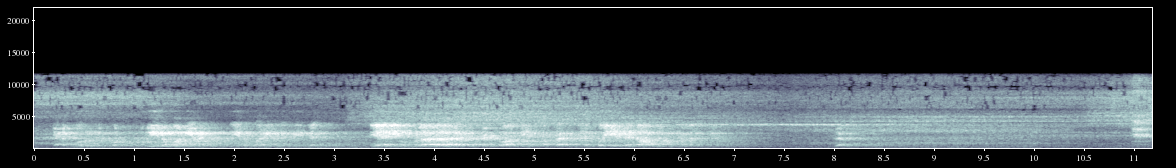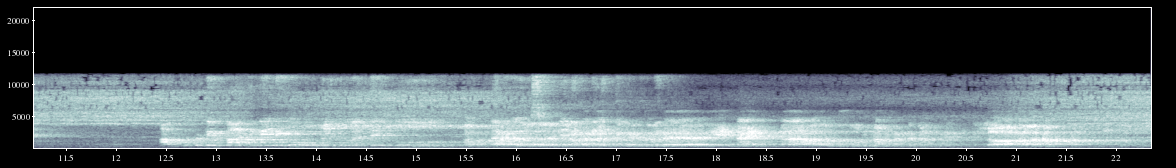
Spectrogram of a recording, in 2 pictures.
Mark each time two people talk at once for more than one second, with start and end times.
15.8-17.6

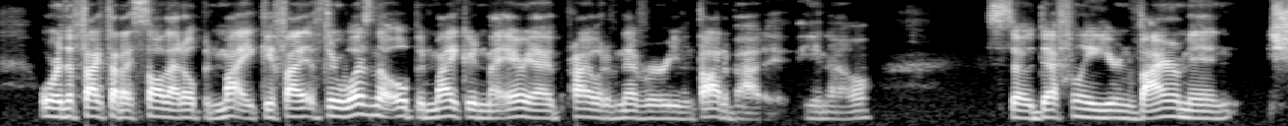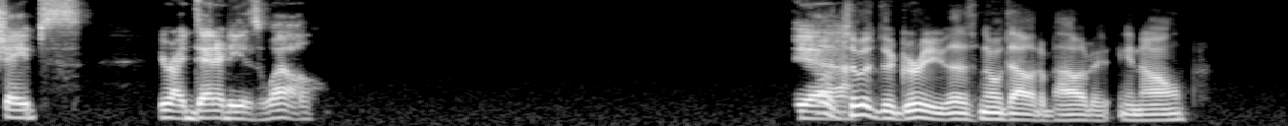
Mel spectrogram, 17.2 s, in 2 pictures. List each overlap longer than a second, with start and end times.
none

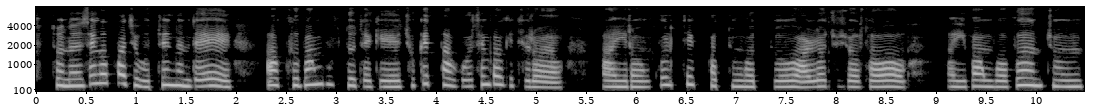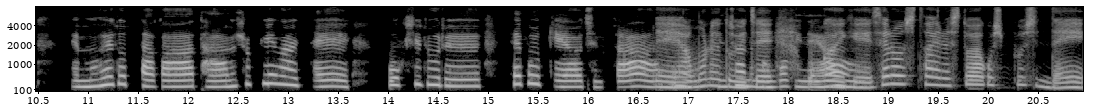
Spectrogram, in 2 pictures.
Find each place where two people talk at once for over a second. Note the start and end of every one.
16.8-18.8

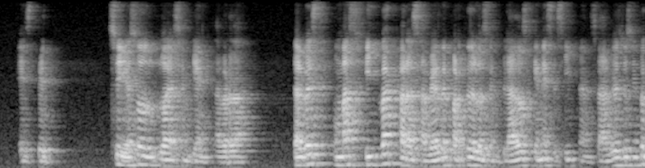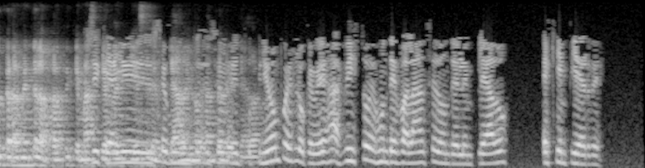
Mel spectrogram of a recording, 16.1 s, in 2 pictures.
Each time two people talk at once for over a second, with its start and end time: 9.1-11.1

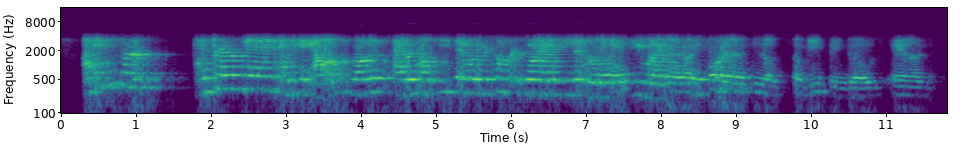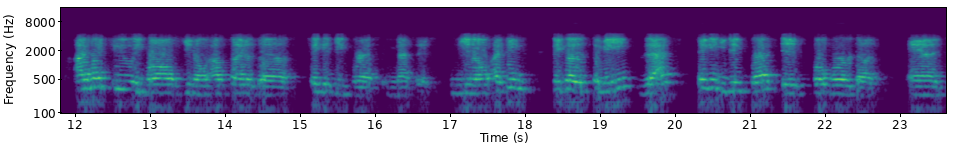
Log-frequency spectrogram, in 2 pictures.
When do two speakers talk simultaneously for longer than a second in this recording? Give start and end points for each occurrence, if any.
6.9-8.9

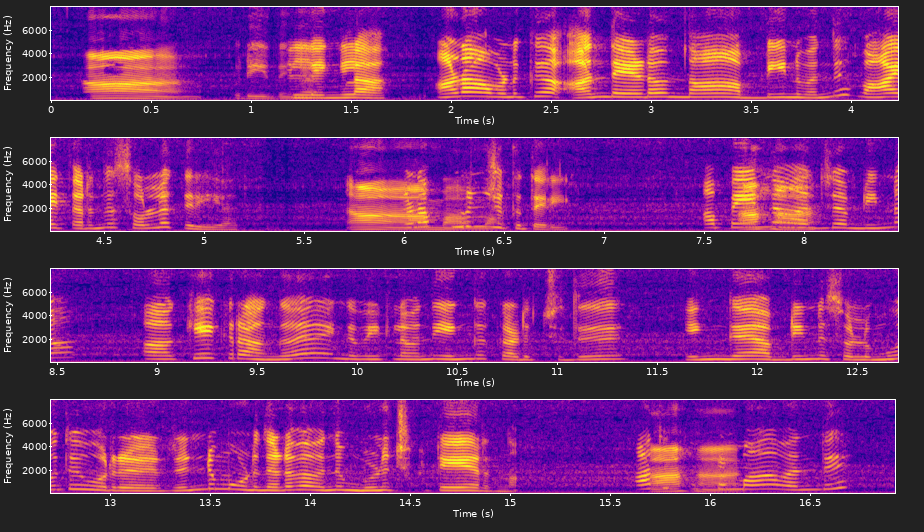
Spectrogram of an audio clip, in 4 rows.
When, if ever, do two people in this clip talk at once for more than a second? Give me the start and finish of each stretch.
none

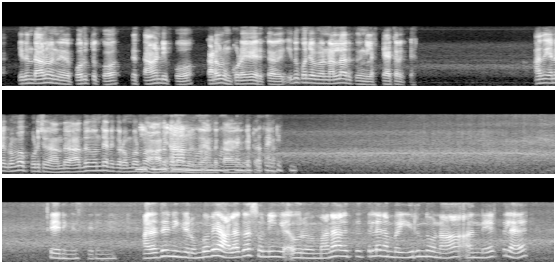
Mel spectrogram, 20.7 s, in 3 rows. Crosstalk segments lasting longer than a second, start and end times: 8.6-10.3

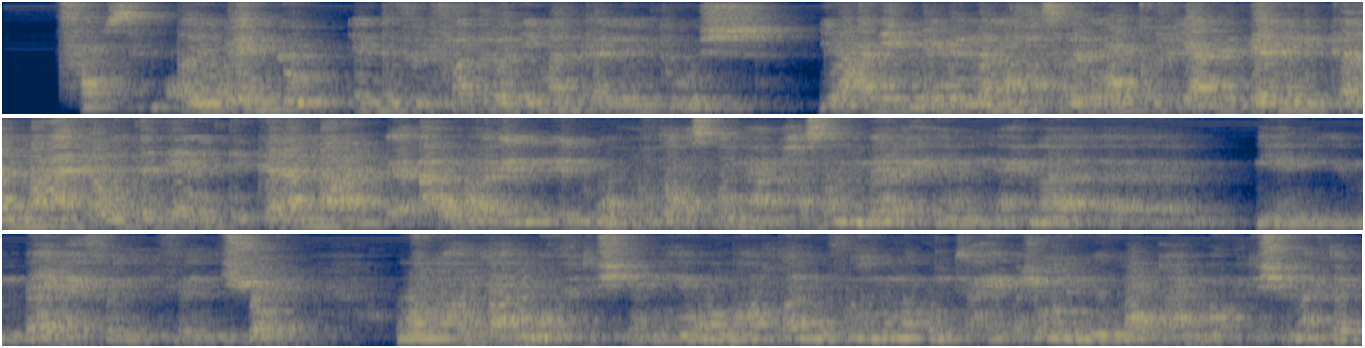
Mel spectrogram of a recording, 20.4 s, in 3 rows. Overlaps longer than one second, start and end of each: none

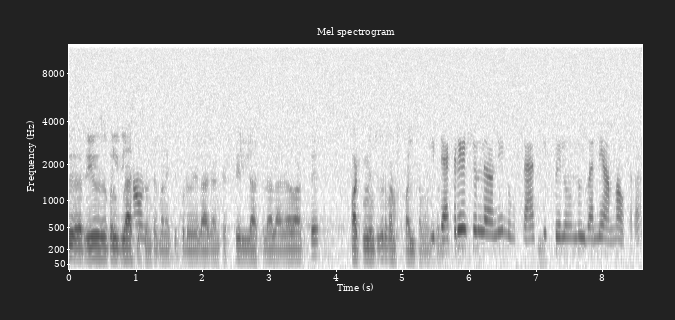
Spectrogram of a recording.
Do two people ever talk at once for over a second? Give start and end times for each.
none

